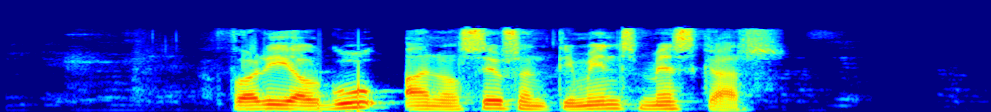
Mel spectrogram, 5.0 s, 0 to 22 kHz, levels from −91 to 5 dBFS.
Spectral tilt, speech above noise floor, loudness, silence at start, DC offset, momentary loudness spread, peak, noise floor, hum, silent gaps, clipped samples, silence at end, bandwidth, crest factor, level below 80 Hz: -4 dB/octave; 51 dB; -15 LUFS; 1.2 s; under 0.1%; 10 LU; -2 dBFS; -66 dBFS; none; none; under 0.1%; 1.05 s; 8.4 kHz; 16 dB; -52 dBFS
